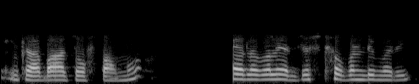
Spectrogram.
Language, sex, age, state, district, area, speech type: Telugu, female, 60+, Andhra Pradesh, Krishna, rural, conversation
